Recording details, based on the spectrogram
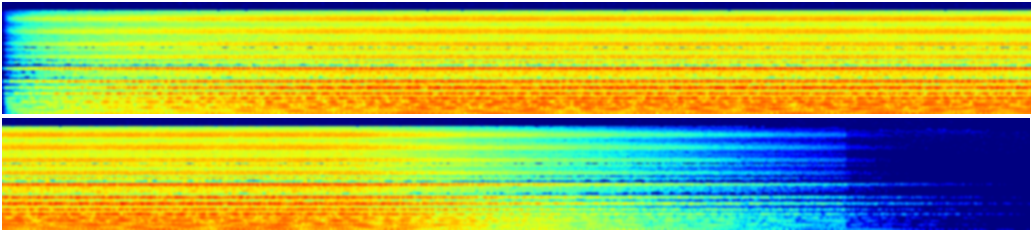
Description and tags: Deep and dark dramatic pad with alot of disonances. Dim / Aug chords in perfect harmony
